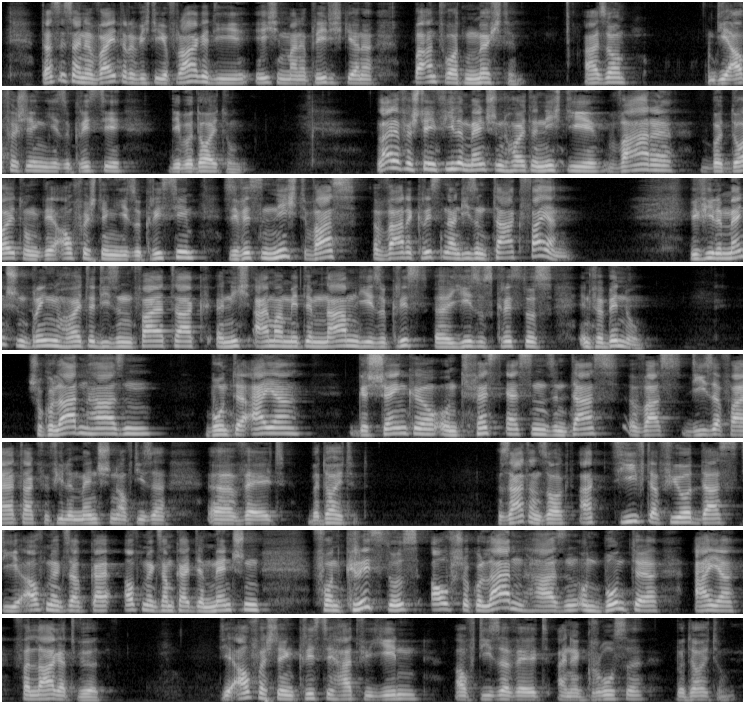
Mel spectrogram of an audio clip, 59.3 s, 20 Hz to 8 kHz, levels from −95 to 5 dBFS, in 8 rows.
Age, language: 40-59, German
